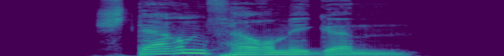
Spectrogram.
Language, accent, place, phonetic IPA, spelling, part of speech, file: German, Germany, Berlin, [ˈʃtɛʁnˌfœʁmɪɡəm], sternförmigem, adjective, De-sternförmigem.ogg
- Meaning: strong dative masculine/neuter singular of sternförmig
